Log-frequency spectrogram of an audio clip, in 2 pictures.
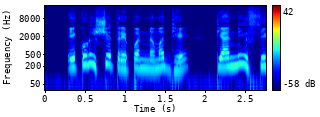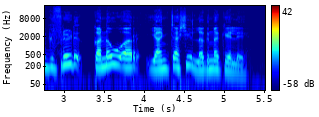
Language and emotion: Marathi, neutral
